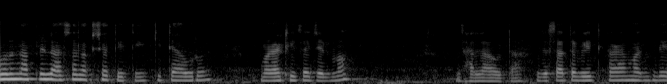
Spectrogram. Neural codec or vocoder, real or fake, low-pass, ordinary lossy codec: codec, 16 kHz, 4 kbps, FreqCodec, smaller model; fake; none; none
